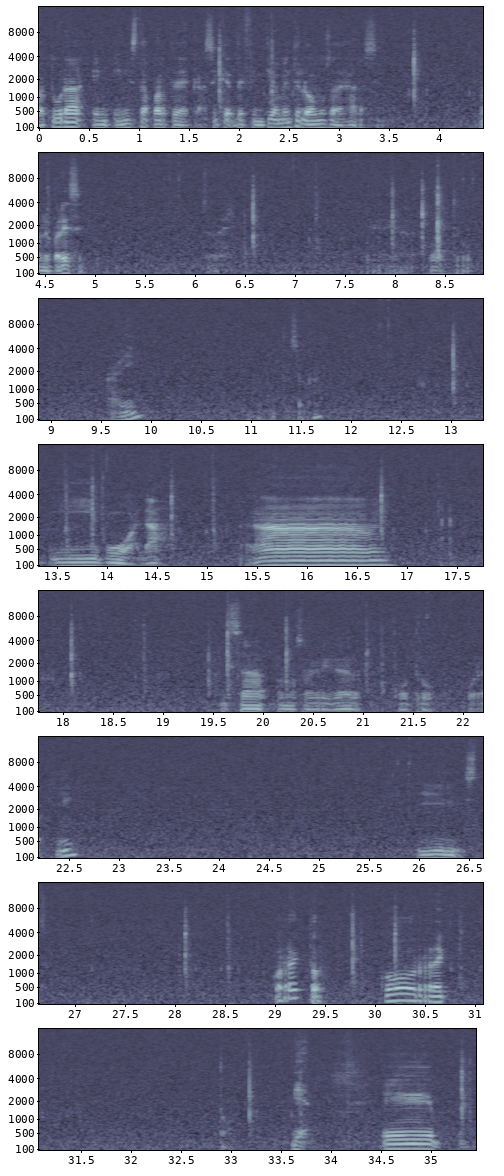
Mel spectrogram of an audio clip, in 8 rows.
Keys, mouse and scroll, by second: 1.8 shift+middle click, 2.5-2.8 shift+scroll up 3, 3.1-4.4 drag, 5.7 click, 6.6 shift+click, 8.2 ctrl+r, 8.6 ctrl+click, 12.2 click, 12.6 scroll down 2, 13.1 shift+middle click, 13.8 shift+Tab, 14.3-14.6 shift+scroll down 4, 14.7 shift+middle click, 15.5 middle click, 16.4 scroll down 2, 16.8 shift+middle click, 17.7-18.0 shift+scroll up 3, 18.1 shift+middle click, 19.6 Tab, 21.0 ctrl+r, 21.5 ctrl+click, 25.8 click, 26.2 scroll down 2, 26.5 middle click, 27.5-28.1 scroll down 5, 28.2-29.3 shift+middle drag, 29.3-29.8 scroll up 2, 29.8 Tab, 30.3 shift+middle click, 31.0-31.6 shift+scroll up 3, 33.2 shift+middle click, 34.0-34.4 shift+scroll down 3, 35.3 Tab.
